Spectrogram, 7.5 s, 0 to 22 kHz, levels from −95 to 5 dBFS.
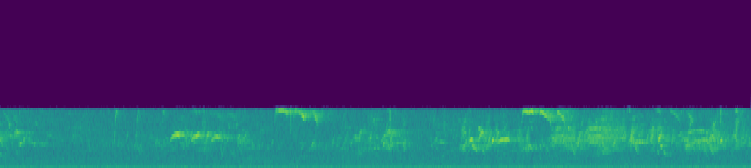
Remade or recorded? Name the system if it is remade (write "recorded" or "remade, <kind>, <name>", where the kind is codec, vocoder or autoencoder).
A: recorded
